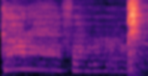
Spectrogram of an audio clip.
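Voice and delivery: piercing, very high, shrill scream. Retelling a real fight caught on film, imitating someone screaming. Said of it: "Norman Mailer's wife is screaming".

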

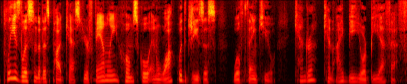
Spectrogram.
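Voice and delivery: normal talking voice

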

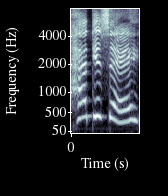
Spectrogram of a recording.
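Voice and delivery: very high-pitched fake Italian accent. Mocking Americans doing ridiculous impressions, in a fake Italian accent. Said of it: "you're doing a fake Italian thing".

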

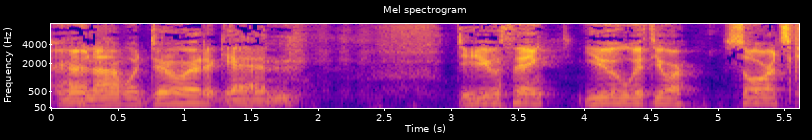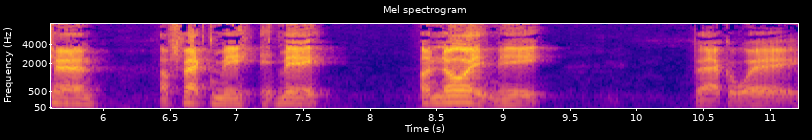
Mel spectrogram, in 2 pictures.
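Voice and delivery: hulking rock monster voice, very slow, rough grind. Game master voicing a rock monster confronting players with swords, rock monster voice. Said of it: "You're a rock monster".

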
